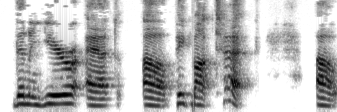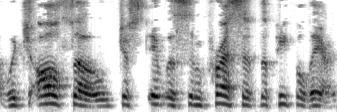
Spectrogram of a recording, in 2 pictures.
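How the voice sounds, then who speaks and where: A woman keeps a moderate pace and fairly even intonation. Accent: Southern US. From US South, Alabama (Cullman). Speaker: community group chair. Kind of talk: interview.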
